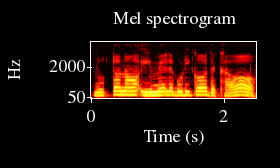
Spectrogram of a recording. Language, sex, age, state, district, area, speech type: Odia, male, 45-60, Odisha, Jajpur, rural, read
